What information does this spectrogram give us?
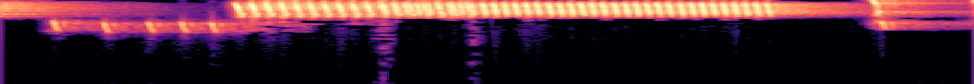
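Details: Sunbird in strong song on a songbird training recording: four quick chirps lead into a long, shrill buzzy trill, followed by a couple of sharp notes.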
